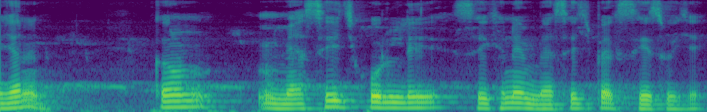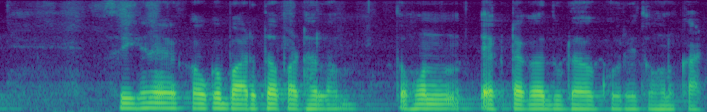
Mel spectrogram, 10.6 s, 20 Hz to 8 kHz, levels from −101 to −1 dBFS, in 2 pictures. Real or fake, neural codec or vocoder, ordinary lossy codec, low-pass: real; none; none; none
